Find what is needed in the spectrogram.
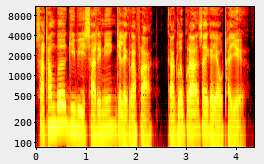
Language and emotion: Bodo, neutral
